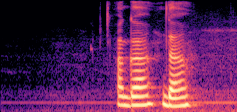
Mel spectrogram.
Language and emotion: Russian, neutral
